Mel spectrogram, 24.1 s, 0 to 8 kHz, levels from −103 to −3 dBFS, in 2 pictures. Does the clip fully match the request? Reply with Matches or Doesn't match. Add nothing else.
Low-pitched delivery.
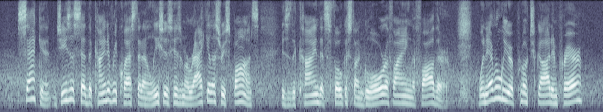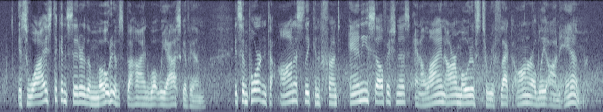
Doesn't match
